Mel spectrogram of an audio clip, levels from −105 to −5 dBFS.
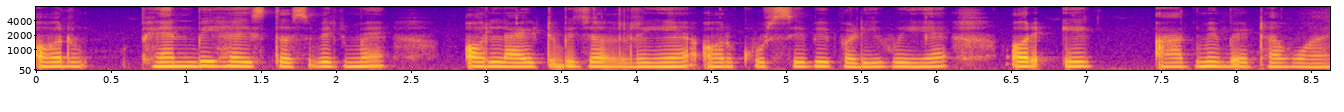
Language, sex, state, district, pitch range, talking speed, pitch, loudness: Hindi, male, Delhi, New Delhi, 195-210 Hz, 175 wpm, 205 Hz, -20 LUFS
